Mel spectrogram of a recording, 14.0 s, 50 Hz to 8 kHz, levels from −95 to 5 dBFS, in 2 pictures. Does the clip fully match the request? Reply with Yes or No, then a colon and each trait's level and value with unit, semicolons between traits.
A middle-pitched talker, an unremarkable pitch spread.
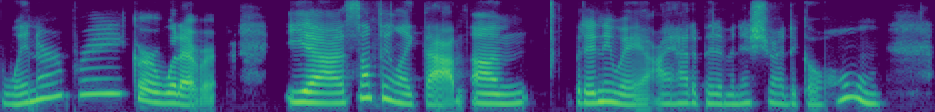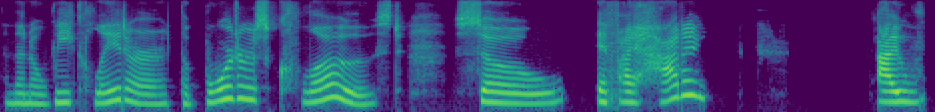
No: high, 230 Hz; average, 4.1 semitones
